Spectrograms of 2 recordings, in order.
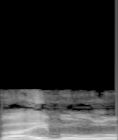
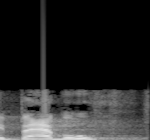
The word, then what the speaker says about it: Babel: The word Babel, or as the Americans say, Babel, and perhaps they say it more right.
